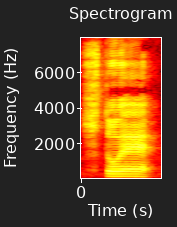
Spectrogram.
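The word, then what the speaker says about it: 一重: 그래서 발음이 히토에 히토에 한 겹도 요렇게 많이 씁니다.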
